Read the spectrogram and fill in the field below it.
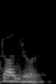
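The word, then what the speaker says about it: grandeur: হ্যাঁ, গ্রাউন্ডও লিখতে পারি, গ্রাউন্ড ডিওর, এটা গ্রাউন্ডজোয়ার উচ্চারণ হয় গ্রাউন্ডজোয়ার।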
